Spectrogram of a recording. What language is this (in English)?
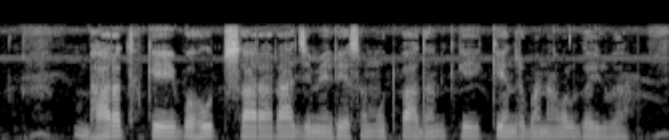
Bhojpuri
